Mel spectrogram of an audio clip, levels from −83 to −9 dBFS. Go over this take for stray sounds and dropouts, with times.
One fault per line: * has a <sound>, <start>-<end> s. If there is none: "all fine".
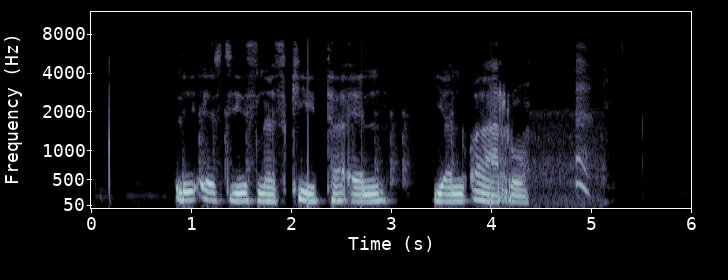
* has a laugh, 4.8-5.1 s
